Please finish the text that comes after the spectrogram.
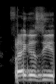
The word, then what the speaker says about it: freguesia: The whole sorts of pronunciations. Freguesia de junto, isn't it?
